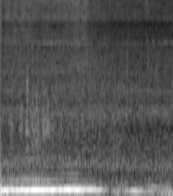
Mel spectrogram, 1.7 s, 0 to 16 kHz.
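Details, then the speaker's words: BMW 335i N54 twin-turbo with ARM relocated inlets and 3-inch catless downpipes: deep exhaust rumble dropping off as throttle closes, no wastegate rattle after MHD tune setting holding wastegates with slight vacuum. "No more rattle there. I'm glad that's what that was."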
